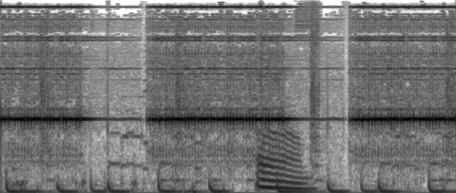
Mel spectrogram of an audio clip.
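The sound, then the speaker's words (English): A telephone rings with a steady, piercing electronic tone over a thumping background beat, briefly interrupted by a swooping tonal sweep before the ringing resumes. “Let me see who's on the phone line right now.”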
